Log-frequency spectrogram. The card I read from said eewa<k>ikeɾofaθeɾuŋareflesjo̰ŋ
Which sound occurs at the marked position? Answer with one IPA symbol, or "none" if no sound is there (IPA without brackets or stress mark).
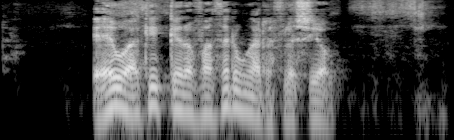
k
